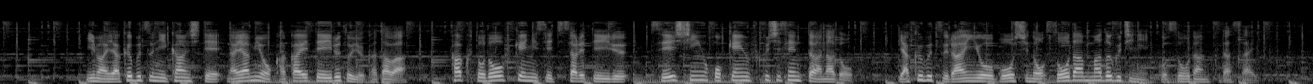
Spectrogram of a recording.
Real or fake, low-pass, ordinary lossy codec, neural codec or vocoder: real; none; none; none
